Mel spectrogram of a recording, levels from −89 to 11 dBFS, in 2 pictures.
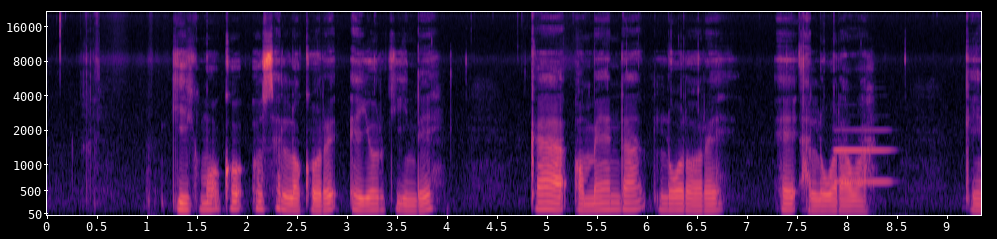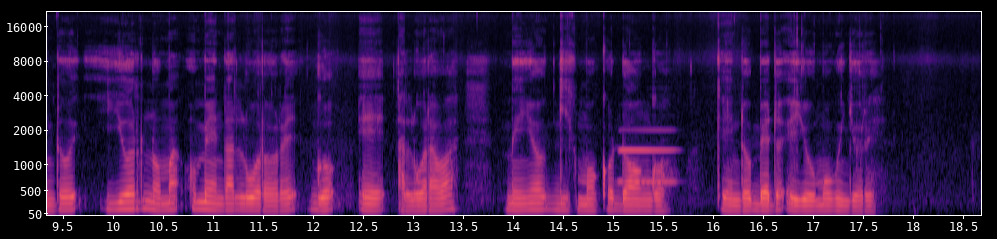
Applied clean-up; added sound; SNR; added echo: none; Wind instrument, woodwind instrument; 8 dB; none.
